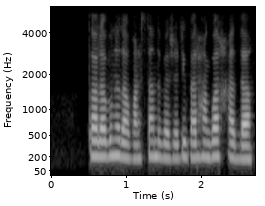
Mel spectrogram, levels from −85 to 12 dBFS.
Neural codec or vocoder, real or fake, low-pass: codec, 16 kHz, 0.8 kbps, ZipCodec; fake; 5.4 kHz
